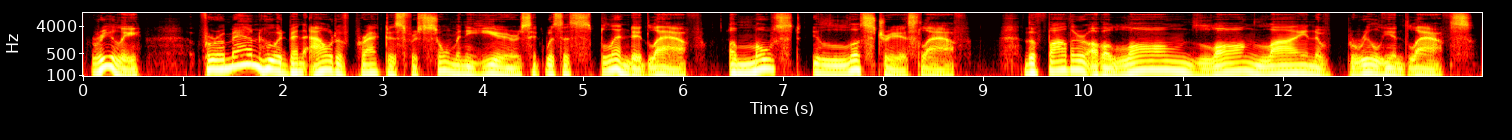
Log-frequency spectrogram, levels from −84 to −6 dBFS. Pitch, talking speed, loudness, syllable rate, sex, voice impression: 115 Hz, 140 wpm, -16 LUFS, 3.4 syllables/s, male, very masculine, very adult-like, slightly thick, cool, sincere, slightly calm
